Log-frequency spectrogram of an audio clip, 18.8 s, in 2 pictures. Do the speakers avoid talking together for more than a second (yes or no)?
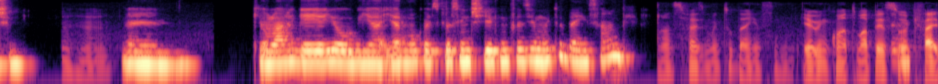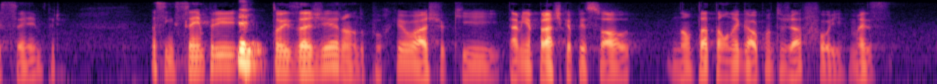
yes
